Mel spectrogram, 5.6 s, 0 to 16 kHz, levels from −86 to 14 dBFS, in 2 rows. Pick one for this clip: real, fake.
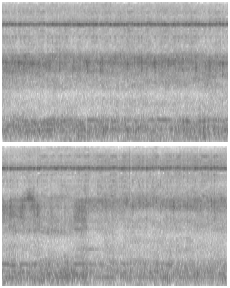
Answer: fake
